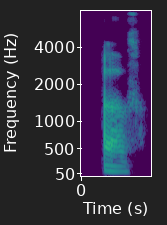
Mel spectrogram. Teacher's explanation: You can say it like that, or you can pronounce the v sound. But keep the vowel short and closed. Of. I'm not a fan of baseball.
